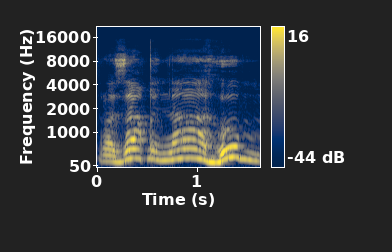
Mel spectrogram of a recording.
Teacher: Mim syafawi bibir, idharnya jelas. Mimnya dibaca jelas gitu. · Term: idhar syafawi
